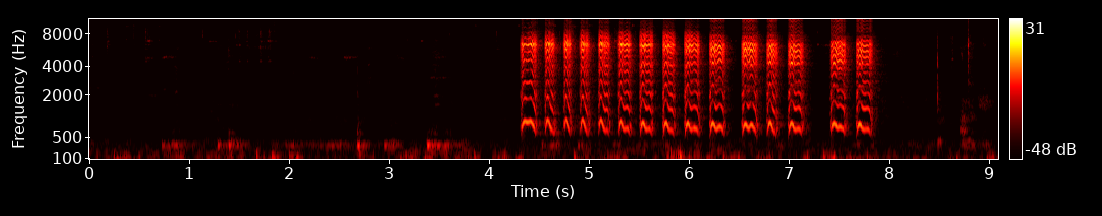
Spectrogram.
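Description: Parrot chick begging to be fed: a rapid string of short, high squawking calls, about five a second, starting about four seconds in and lasting some three and a half seconds. Faint handling rustles come before it.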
